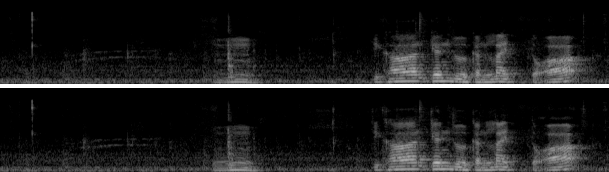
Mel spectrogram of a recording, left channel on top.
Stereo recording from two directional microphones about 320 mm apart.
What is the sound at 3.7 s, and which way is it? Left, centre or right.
A man's voice, centre.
